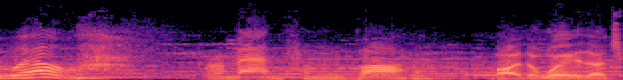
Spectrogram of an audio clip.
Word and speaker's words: Nevada: for a man from Nevada by the way that's pronounced Nevada I notice you give it the broad ah I prefer it to a dreadful flat a only the Dreadful flat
